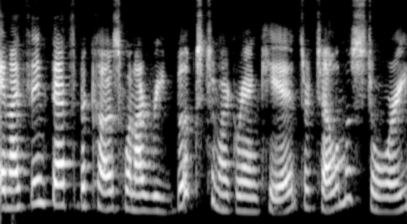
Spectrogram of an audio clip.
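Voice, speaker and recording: A woman's bright, sharp tone, fairly high in pitch, with lively intonation. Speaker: video blogger.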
